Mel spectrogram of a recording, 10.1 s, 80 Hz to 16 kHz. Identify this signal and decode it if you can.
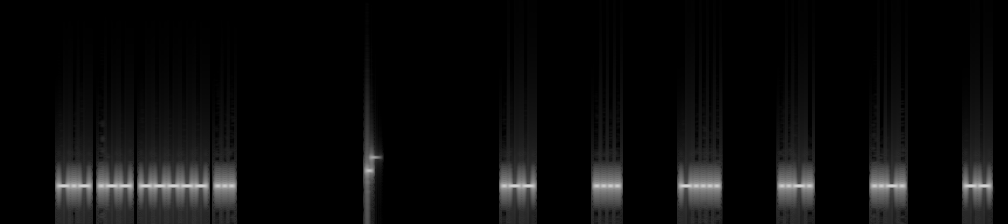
Morse code, heard as a keyed tone, about 36 wpm, spaced as for 16 wpm, 700 Hz. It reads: KW0S WH6FFM
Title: USA Call Signs - 6x Character Spacing - 35wpm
